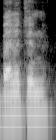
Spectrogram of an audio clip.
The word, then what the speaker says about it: Benetton: Is that how you pronounce that, Benetton?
